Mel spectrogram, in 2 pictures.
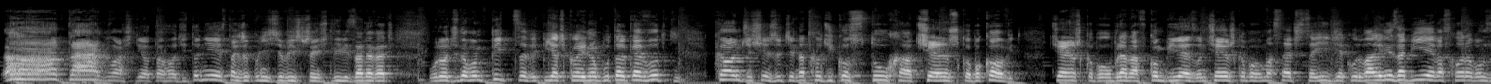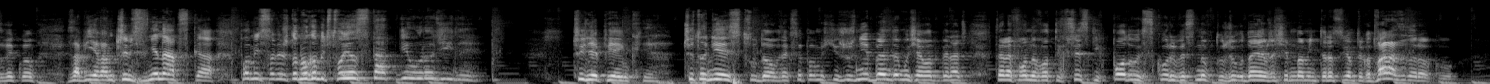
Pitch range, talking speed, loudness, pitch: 180-215 Hz, 185 wpm, -19 LUFS, 195 Hz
